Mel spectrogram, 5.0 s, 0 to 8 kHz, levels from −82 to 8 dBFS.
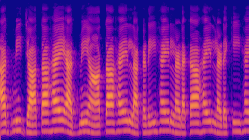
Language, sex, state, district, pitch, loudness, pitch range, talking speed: Hindi, female, Odisha, Nuapada, 190 Hz, -18 LUFS, 165-200 Hz, 145 wpm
